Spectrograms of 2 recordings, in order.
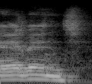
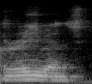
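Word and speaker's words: revenge: স্যার রেভেঞ্জ স্যার, নট রিভেঞ্জ। না, আপনি তো ওখানে তো সুন্দর করে দেয় আছে প্রোনাউন্সিয়েশন, আপনি ওখানে ক্লিক করলেই প্রোনাউন্সিয়েশনটা দেখতে পাবেন, ওখানে বলা হচ্ছে রিভেঞ্জ, ঠিক আছে?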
